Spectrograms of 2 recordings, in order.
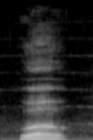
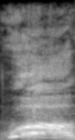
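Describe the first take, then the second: First: It sounds flat and bored. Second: It sounds excited and amazed.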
